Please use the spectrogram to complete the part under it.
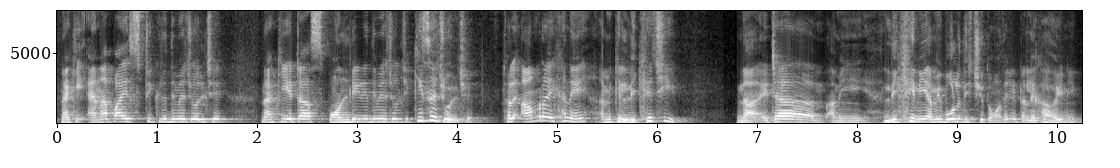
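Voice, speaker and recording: A woman's voice: medium pitch, a little mellow. A woman teaching English poetry for exams, explaining step by step and counting syllables aloud for her students. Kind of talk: exam-prep poem analysis lesson.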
